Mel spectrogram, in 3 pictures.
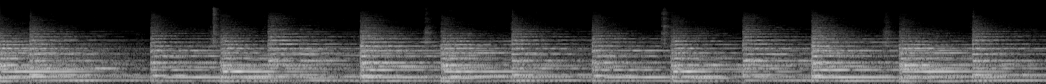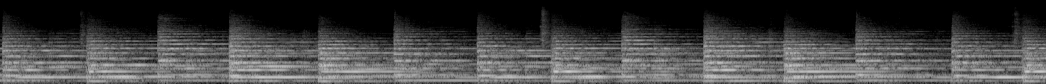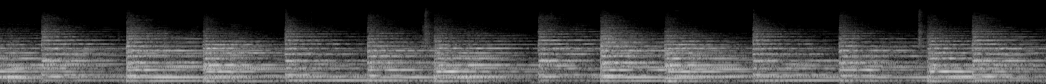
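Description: Three swinging church bells, cast by Luigi Magni in 1948 and 1953 and tuned to E-flat, F and G, rung by rope in turn. Their strikes follow in a steady rhythm, a little under two a second, each note ringing on into the next.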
